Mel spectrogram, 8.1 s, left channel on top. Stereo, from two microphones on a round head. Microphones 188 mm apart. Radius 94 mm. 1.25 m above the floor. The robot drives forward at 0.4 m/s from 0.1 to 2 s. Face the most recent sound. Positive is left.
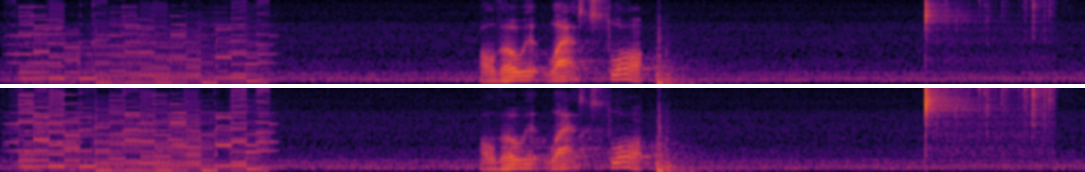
turn(degrees=-35)  # may be behind; listen again after turning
